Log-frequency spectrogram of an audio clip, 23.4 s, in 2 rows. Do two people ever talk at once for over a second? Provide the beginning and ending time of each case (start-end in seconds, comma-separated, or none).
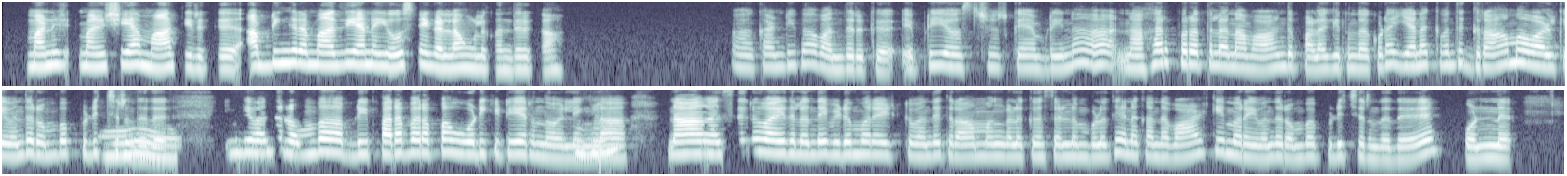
none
